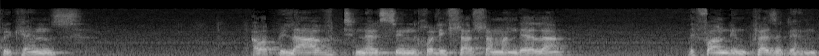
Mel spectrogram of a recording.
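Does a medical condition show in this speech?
No.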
